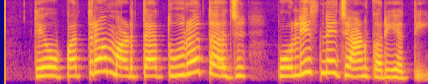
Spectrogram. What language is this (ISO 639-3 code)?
guj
